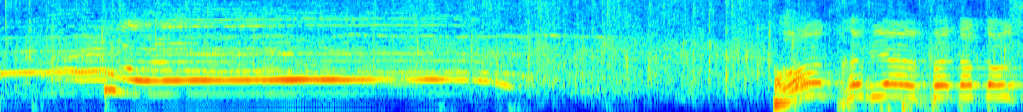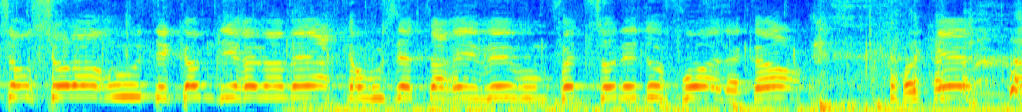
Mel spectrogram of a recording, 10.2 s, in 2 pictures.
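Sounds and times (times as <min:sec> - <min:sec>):
applause: 0:00.0 - 0:06.6
speech: 0:03.9 - 0:10.2
laughter: 0:09.2 - 0:10.2.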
